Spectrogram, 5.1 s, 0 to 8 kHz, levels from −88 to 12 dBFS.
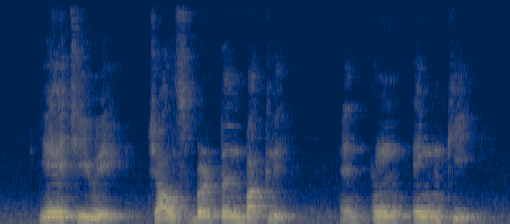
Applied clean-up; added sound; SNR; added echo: none; none; none; reverberation time 0.5 s.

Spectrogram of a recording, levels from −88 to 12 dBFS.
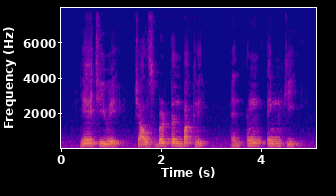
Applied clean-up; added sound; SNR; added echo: none; none; none; none.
